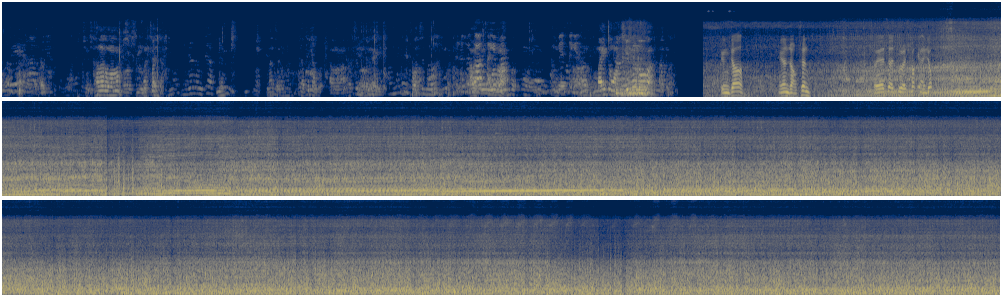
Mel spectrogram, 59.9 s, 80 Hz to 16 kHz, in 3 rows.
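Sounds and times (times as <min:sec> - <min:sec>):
motorcycle engine running: 0:14.1 - 0:59.9
wind rush on microphone: 0:14.2 - 0:59.9.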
